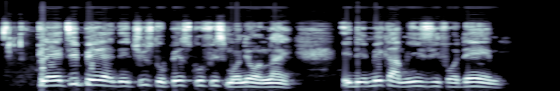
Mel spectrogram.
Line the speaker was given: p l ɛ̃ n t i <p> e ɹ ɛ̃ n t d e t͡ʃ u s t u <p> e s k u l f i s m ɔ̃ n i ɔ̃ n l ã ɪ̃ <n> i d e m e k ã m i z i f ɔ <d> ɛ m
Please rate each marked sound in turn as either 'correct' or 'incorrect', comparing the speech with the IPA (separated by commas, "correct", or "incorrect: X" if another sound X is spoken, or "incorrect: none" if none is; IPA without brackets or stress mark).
correct, correct, correct, correct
